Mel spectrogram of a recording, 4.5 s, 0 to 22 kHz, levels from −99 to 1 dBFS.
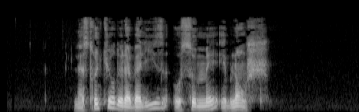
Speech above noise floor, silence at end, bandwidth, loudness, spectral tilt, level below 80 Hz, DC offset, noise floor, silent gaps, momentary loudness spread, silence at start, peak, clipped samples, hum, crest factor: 54 dB; 1.2 s; 11.5 kHz; -26 LUFS; -5 dB/octave; -66 dBFS; under 0.1%; -80 dBFS; none; 13 LU; 0.95 s; -8 dBFS; under 0.1%; none; 20 dB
